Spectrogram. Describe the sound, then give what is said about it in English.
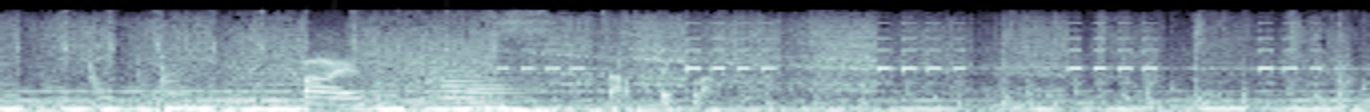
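A loud alarm clock rings continuously as a quiz time-up signal, a rapid metallic jangle filling the whole stretch alone with no voices over it, a dense buzzing clatter that never lets up. “That's the clock.”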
